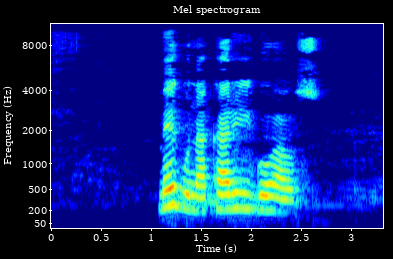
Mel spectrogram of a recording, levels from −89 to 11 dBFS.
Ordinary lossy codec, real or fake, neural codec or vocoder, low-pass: MP3, 48 kbps; real; none; 9.9 kHz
